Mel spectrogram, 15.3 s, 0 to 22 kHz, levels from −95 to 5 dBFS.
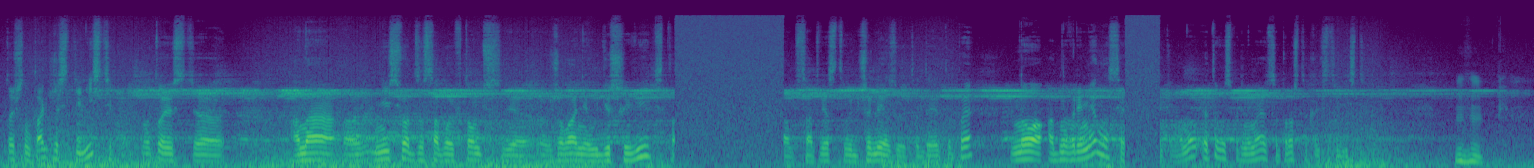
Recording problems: echo of what is said; strong; throughout; 390 ms later, 8 dB below the speech
wind noise on the microphone; occasional gusts; 15 dB below the speech
audio cutting out; at 7 s for 1 s and at 11 s

